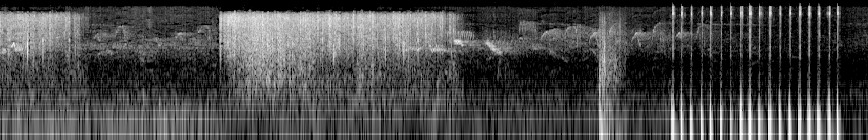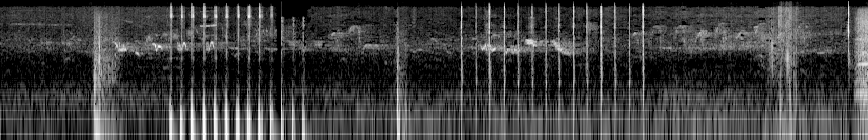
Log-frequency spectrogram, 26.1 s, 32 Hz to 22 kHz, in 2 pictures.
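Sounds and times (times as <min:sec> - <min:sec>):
small birds chirping: 0:00.0 - 0:03.3, 0:06.0 - 0:26.0
sharp even clicks: 0:10.0 - 0:12.7, 0:15.6 - 0:17.7, 0:19.9 - 0:22.8
single knocks: 0:19.0 - 0:19.2.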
